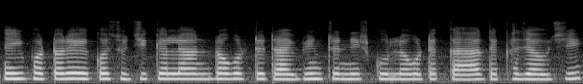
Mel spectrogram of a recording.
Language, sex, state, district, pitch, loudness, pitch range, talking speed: Odia, female, Odisha, Malkangiri, 250 Hz, -13 LUFS, 245-255 Hz, 155 wpm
